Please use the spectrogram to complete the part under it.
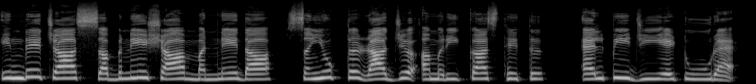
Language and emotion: Dogri, neutral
